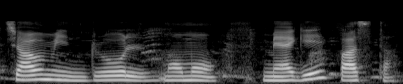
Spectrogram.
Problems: none marked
